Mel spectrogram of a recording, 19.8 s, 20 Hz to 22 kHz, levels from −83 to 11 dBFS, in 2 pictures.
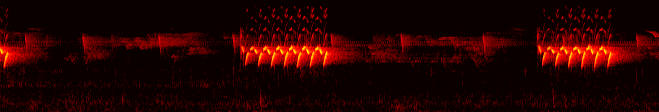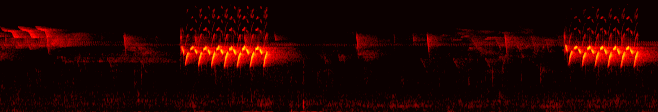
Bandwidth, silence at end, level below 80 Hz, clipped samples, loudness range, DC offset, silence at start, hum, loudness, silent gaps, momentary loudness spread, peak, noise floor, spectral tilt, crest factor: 18 kHz; 0.25 s; -84 dBFS; under 0.1%; 11 LU; under 0.1%; 0 s; none; -18 LUFS; none; 24 LU; -8 dBFS; -66 dBFS; 5 dB/octave; 18 dB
